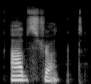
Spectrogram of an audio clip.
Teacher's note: The pronunciation, it starts with the stressed syllable ab and then struck.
